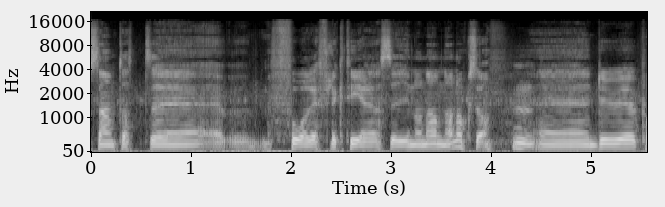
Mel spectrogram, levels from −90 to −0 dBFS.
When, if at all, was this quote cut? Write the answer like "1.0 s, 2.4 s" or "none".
none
